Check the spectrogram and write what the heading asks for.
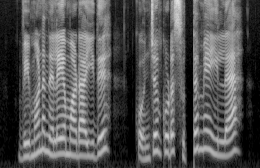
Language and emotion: Tamil, disgusted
